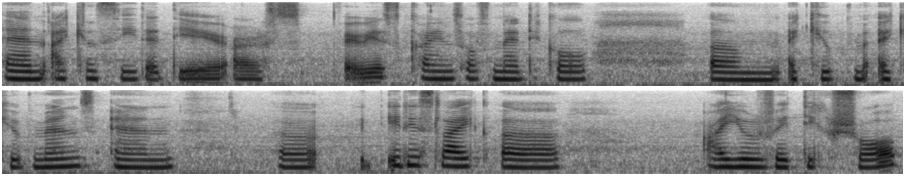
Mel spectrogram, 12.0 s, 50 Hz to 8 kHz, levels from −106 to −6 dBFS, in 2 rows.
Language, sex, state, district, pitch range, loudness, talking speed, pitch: English, female, Nagaland, Dimapur, 215-230 Hz, -19 LUFS, 120 wpm, 225 Hz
